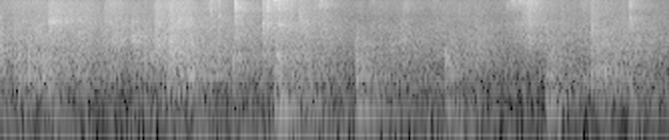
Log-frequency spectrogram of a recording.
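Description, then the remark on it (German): A key from a villa scrapes and jiggles in the lock of a second door, with a few sharp metallic clicks and a louder clunk near the middle as the lock turns and the door unlocks. It's fairly quiet, with no talking. “Ach, der Villa-Schlüssel passt hier auch.”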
